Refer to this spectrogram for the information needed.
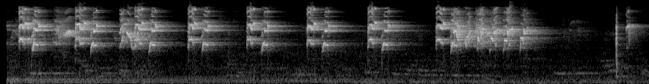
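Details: Lovebird song used as a master recording to coax a lovebird that has stopped singing: rapid bursts of harsh, high squeaky chatter, about seven runs separated by brief pauses, the last run longest, ending with a sharp click.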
